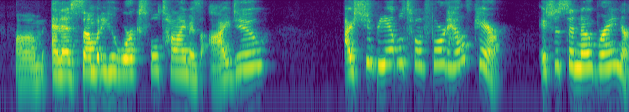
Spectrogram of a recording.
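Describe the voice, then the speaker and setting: Her pitch high and swinging very widely, a woman speaks at a fairly quick pace. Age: 60s. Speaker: home care worker and union member. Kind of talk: panel testimony. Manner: hesitant with fillers.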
